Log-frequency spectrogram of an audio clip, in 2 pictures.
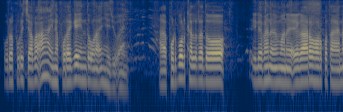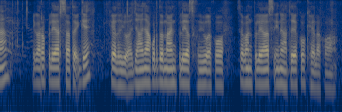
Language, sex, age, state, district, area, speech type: Santali, male, 18-30, Jharkhand, East Singhbhum, rural, spontaneous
